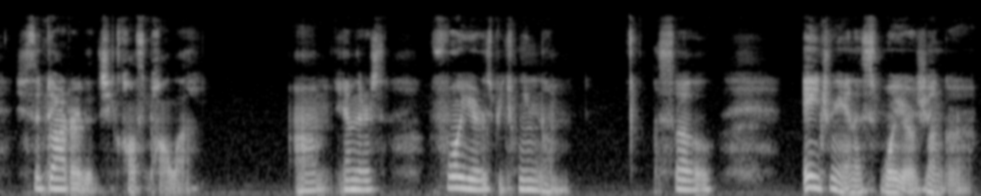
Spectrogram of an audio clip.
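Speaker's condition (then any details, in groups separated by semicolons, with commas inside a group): Cerebral palsy, triplegia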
